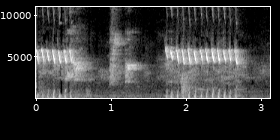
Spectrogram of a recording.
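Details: Kolibri ninja 'tembakan cililin' song with close pauses, a tutor song. A quick bright trill opens, then brief buzzy notes, then a second long run of about fifteen rapid, evenly spaced high beads.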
